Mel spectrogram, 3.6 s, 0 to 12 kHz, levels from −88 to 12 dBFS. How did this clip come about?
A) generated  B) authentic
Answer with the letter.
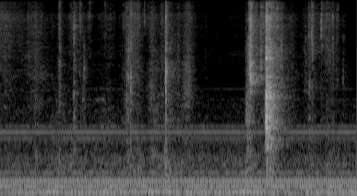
B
